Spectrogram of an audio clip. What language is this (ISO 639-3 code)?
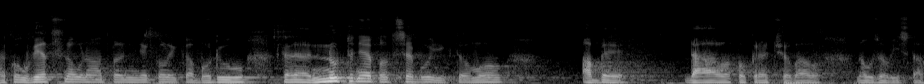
ces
